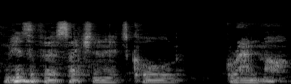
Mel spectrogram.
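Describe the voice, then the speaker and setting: A man reading a children's storybook aloud like a teacher, with expressive, deliberate and emphatic delivery. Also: low-pitched, muffled recording.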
